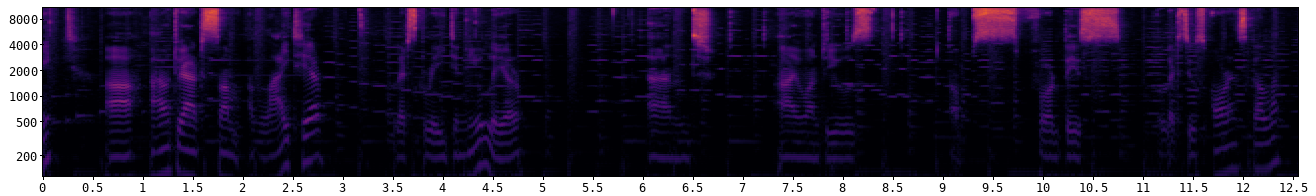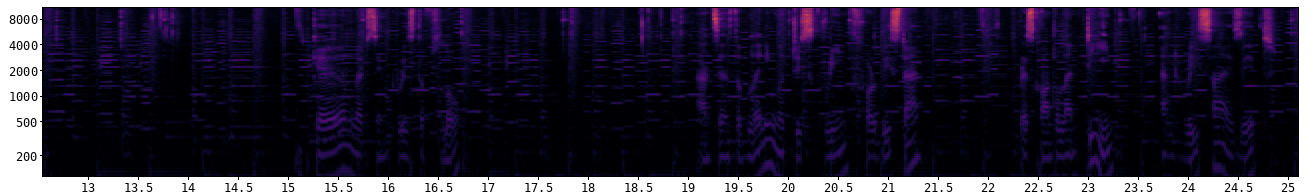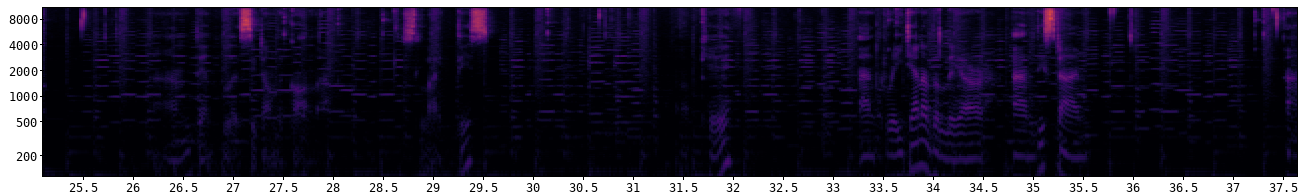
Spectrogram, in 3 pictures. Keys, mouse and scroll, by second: 6.3 ctrl+alt+shift+right click, 12.4 alt+right click, 20.9 ctrl+t, 23.0 alt+shift+click, 28.2 alt+shift+click, 30.7 Return, 34.5-35.5 typing.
